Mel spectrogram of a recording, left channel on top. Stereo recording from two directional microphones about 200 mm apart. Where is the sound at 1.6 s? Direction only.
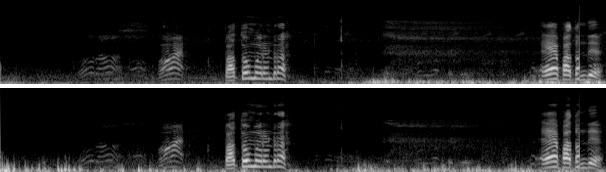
55° left (ahead or behind).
